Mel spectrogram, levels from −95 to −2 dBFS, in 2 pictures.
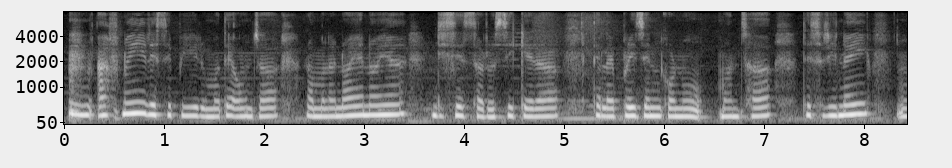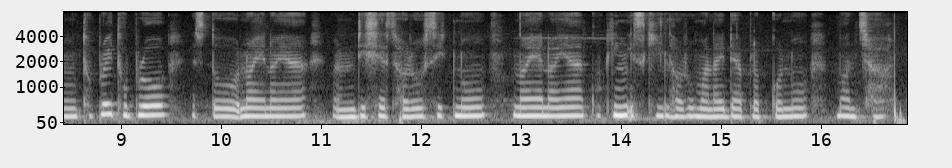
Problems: constant background noise, continuous background conversations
